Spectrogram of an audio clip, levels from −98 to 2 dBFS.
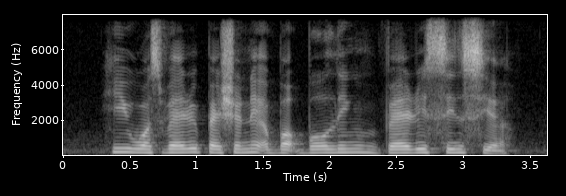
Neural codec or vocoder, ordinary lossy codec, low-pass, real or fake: none; none; none; real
